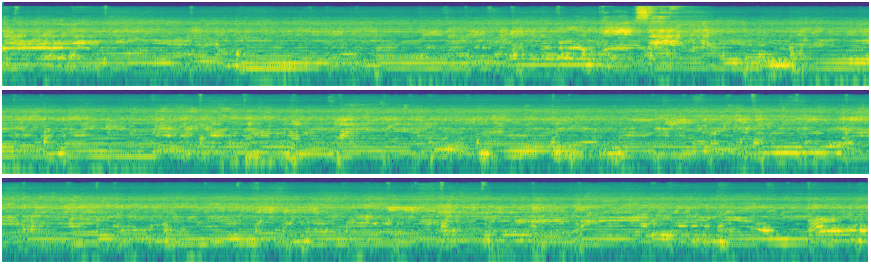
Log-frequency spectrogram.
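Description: Electric guitar playing a steady, repeating riff, with the notes strongest in the low range.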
